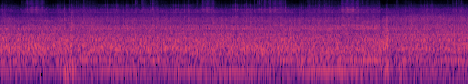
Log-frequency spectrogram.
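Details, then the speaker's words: Triumph Spitfire overdrive gearbox, oil-filled, run on a bench test stand through all four gears: steady even whir with brief dips at shifts, barely any noise even at higher rpm, no grinding; synchros fine. "what you saw was i shifted through all four gears you want to listen for any sort of grinding noises that's an indication that your synchro rings aren't working appropriately but even at higher rpms we made barely any any noise at all so it's shifting smoothly"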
